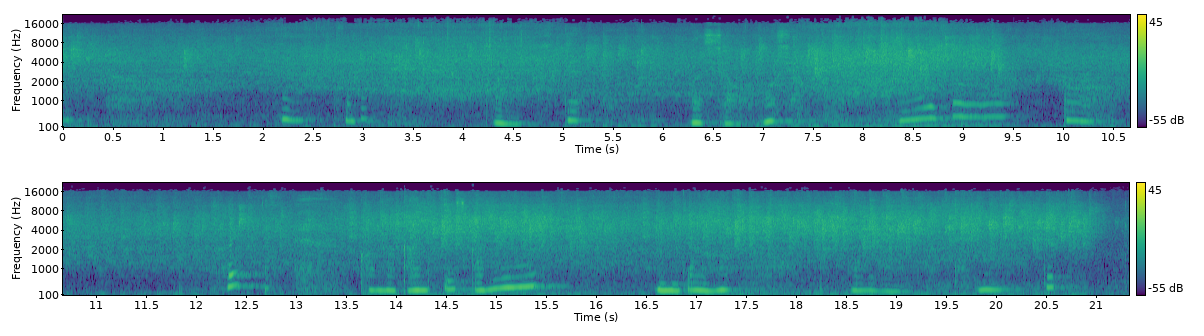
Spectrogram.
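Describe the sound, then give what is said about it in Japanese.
Warm water rinsing through hair during a hair wash, a soft continuous hiss of flowing water that swells and eases, with a quiet voice speaking at intervals over it. “髪の毛を軽くもみほぐしながら、頭皮の方までしっかりとお湯を行き渡らせていきますね。”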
